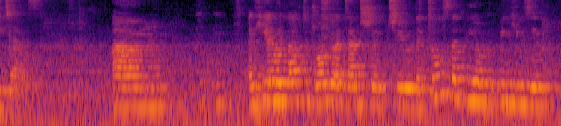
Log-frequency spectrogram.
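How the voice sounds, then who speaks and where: A woman giving a technical conference presentation, pausing often with fillers and restarts. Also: medium pitch, background noise. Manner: hesitant, many fillers and restarts. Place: large echoey conference hall. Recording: echoey hall audio from far off.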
